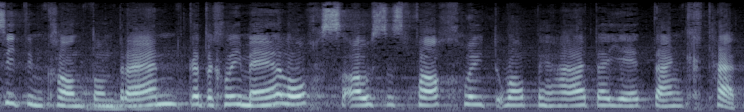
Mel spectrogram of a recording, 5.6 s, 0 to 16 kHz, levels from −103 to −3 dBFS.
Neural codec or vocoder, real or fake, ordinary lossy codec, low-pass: none; real; AAC, 96 kbps; 14.4 kHz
